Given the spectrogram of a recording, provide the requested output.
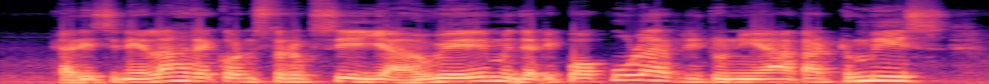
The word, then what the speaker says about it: Yahweh: Jadi, pelafalan Yabe dalam tradisi Samaria itu adalah kunci bagi Gesenius untuk menyimpulkan bahwa YHWH kemungkinan besar dulu diucapkan Yahwe bukan Jehova. Dari sinilah rekonstruksi Yahwe menjadi populer di dunia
